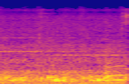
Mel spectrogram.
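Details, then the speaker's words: Fetal heartbeat on Doppler monitor during labor after the mother's water broke, first pregnancy: muffled, rhythmic whooshing pulses heard in the background. "So they have me on a monitor and you can hear the baby's heartbeat in the back."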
